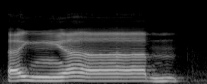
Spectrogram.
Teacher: The alif mad is extended when you stop. This is called maddul arid.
